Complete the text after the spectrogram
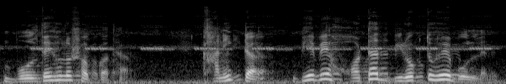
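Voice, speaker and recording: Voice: medium pitch, very animated, unhurried, dark tone, far from the mic, a little hiss or hum. A narrator telling a first-person story in a dramatic, scripted audiobook style. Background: background music.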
